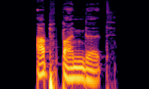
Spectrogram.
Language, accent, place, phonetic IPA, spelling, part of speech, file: German, Germany, Berlin, [ˈapˌbandət], abbandet, verb, De-abbandet.ogg
- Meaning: second-person plural dependent preterite of abbinden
